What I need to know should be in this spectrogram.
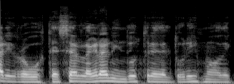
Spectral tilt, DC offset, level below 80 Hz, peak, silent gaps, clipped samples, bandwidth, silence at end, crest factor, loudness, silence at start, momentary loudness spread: -6 dB/octave; under 0.1%; -48 dBFS; -2 dBFS; none; under 0.1%; 15.5 kHz; 0 s; 16 dB; -19 LUFS; 0 s; 8 LU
